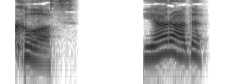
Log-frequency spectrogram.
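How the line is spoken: Muttered. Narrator (Russian): пробормотала она

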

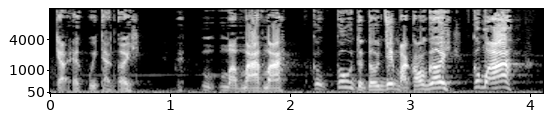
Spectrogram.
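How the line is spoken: Panicked screaming. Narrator (Vietnamese): tiếng la hét của cả hai

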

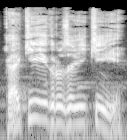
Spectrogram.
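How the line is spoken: Old man's loud authoritative demand. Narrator (Russian): Громко, уверенно, с полным осознанием власти в голосе потребовал объяснений старик

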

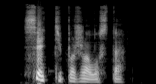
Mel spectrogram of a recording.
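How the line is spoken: Gentle request. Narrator (Russian): мягко попросил Гордон

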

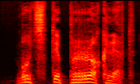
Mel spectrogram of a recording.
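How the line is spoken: Hissing. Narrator (Russian): зашипел Франк, теряя охоту разыгрывать нравственное волнение

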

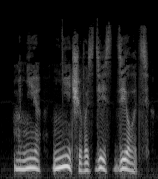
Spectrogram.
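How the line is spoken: Strained, through clenched teeth. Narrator (Russian): процедила сдавленно

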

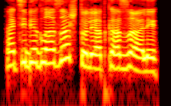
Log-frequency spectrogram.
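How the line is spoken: Shouted reply. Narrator (Russian): прокричала в ответ Марион

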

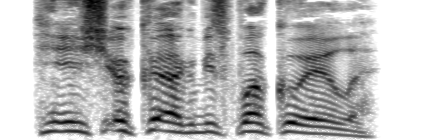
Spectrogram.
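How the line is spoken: Howl. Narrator (Russian): взвыл

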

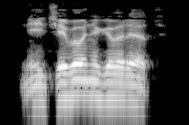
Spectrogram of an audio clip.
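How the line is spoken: Gloomy mutter, man. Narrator (Russian): хмуро буркнул шотландец

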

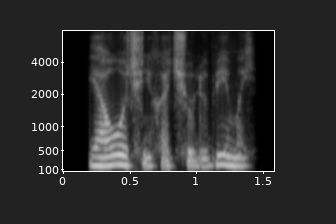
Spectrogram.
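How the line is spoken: Whispered. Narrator (Russian): прошептала Маруся

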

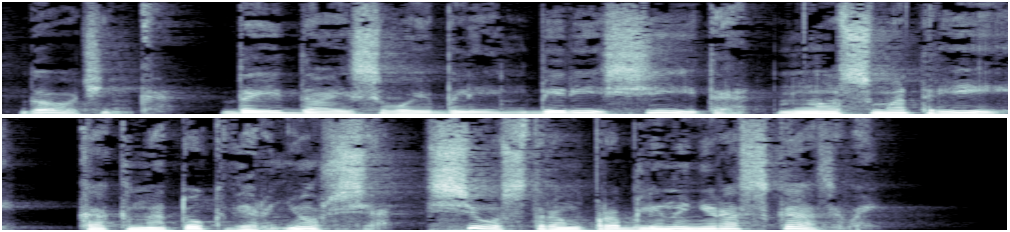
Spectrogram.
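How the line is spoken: Sighing mother. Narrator (Russian): Мать вздохнула и говорит

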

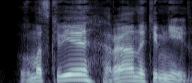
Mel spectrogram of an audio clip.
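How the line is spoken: Sigh. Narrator (Russian): вздохнул Владимир Владимирович

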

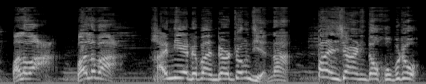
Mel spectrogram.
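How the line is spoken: Shout amid crowd laughter. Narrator (Chinese): 哄笑，有人叫道

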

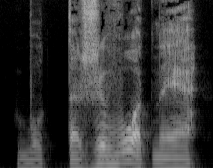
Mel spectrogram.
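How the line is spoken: Words through teeth. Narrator (Russian): процедил он

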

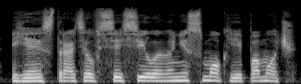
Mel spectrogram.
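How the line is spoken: Growled. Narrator (Russian): прорычал Крейг

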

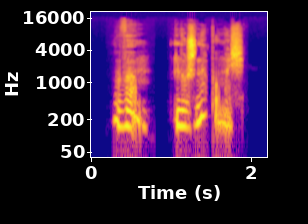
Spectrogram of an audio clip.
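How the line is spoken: Quiet. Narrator (Russian): повторил он тихо

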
